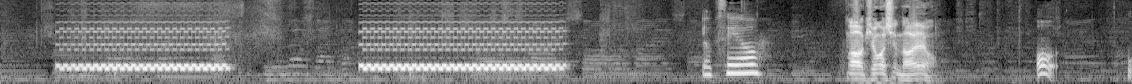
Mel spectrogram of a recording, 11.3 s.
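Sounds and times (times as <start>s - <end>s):
telephone ringing: 0.6s - 2.4s, 3.6s - 5.8s
speech: 7.1s - 7.7s, 8.5s - 9.4s, 10.4s - 10.6s.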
